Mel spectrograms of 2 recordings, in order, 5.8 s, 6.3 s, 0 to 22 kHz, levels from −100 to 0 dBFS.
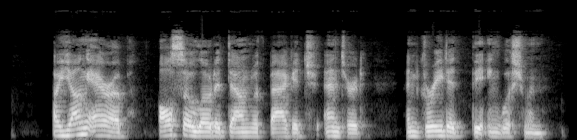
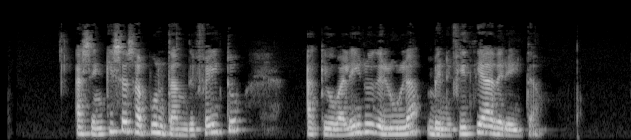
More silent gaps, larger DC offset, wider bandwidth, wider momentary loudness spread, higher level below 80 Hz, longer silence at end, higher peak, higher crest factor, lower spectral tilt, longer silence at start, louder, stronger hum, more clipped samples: neither; neither; second, 9 kHz vs 10.5 kHz; about the same, 8 LU vs 10 LU; first, -54 dBFS vs -76 dBFS; second, 0.3 s vs 0.9 s; first, 0 dBFS vs -6 dBFS; second, 14 dB vs 20 dB; about the same, -5 dB/octave vs -6 dB/octave; second, 0.55 s vs 0.75 s; first, -15 LUFS vs -25 LUFS; neither; neither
